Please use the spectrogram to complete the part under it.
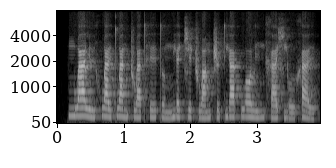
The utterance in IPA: n̪ w ä˥ l y˨˩ x w a˥˧ ɪ̯ t̪ w a˥˩ n ʈ͡ʂ w ä˧˥ t̪ʰ e˧˥ ɪ̯ t̪ ɤ˨˩ ŋ n̪ j ɛ˥˩ t͡ɕ i˧˥ ʈ͡ʂ w ɑ˧˥ ŋ ʈ͡ʂ ɻ̩˧ t̪ j ä˥ k w ɔ˥ l i˧˥ ŋ x ä˧˥ ɕ j o˨˩ ʊ̯ x a˥˩ ɪ̯

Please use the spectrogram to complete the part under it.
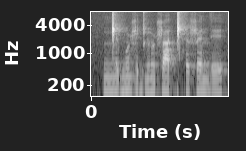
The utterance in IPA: ŋ͡ǁ e b ũ ʐ ɛ d͡ʑ ũ ɾ ũ ʂ a ǁʰ ɛ ʂ ɛ n d e

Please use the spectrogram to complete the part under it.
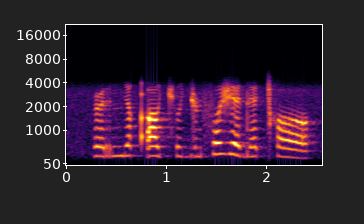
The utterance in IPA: ə˞ r ŋ i qʼ ɔ cʰ ʊ ɟ ɔ ɳ f ɔ ʒ ɛ d ɛ ǀʰ ɔ

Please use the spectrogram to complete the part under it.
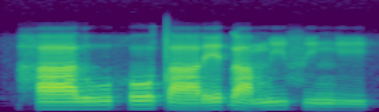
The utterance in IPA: h aː˨ l uː˨ h oː˦ t aː˨ ɾ e˦ ɗ a˨ m i˦ f i˨ ŋ i˨

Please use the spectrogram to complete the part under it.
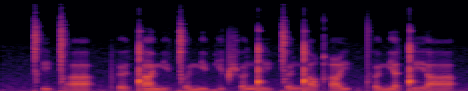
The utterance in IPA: ǀʰ i˧ ɡ͡ǀ a˧ | pʰ ɘ˧˩ ǃ a˥ mʲ ɘ˩˧ ɡ͡ǀ ə˥˧ mʲ ə˧˩ bʲ ɘ˧ t͡ʃʰ ə˧ ŋ͡ǃ i˩˧ ǀ ɘ˧˩ ŋ͡ǃ a˧˩ qʰ i˥˧ | tʰ ə˧˩ mʲ a˥˧ ǃ i˥ ɾ a˩˧

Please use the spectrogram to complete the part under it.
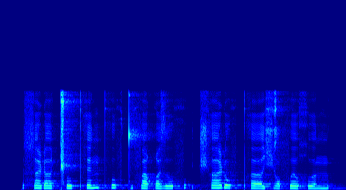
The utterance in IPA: ɬ ɐ ɽ ɐː ǁ o pʰ ɛ ŋ pʰ o f tʷ ə̤ f ɐ qʷ ɐ z o f | t͡ʃʰ ɐ ɽ o f pʰ ɐː ɕ ɔ f ə χʷ ɐ ŋ

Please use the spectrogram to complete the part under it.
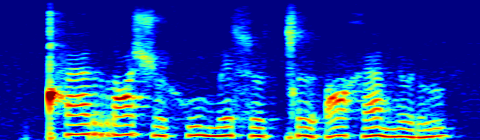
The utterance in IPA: ǃʰ æ˦˥ r ɑ˦˥ ʃ ø˦˨ x u˧˥˧ m e˧˥˧ ɬ ø˦˨ ǀ ø˦˨ ʔ ɑ˧˥˧ x æ˧˥˧ n ø˦˨ ɾ ɯ˦˥

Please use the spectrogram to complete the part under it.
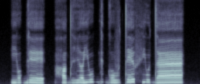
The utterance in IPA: j o ɡ e | h ɒ dʱ i ə̯ j u ɡ ɾ e ɡ o v t e f j u d æ

